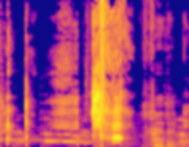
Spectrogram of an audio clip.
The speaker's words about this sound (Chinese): 哦哦，谁打了个喷嚏？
